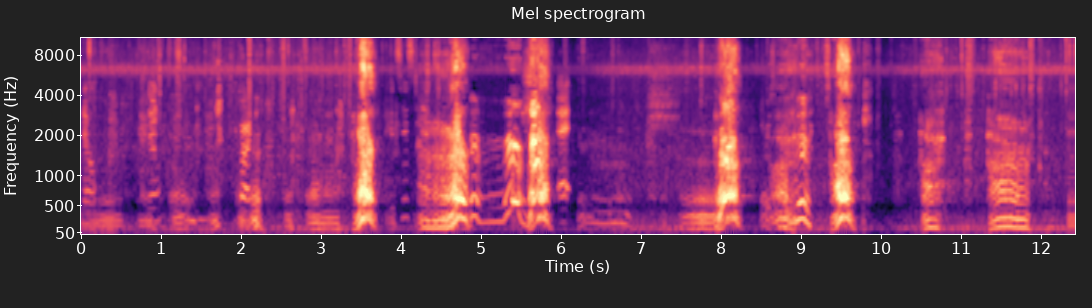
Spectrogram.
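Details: Corgi dog during a close encounter with a stink bug, giving several loud, sharp barks with rich overtones in the middle and later part, mixed with softer voiced grumbles and a person's encouraging speech.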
